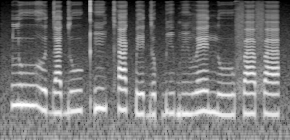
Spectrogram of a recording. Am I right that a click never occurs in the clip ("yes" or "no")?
yes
